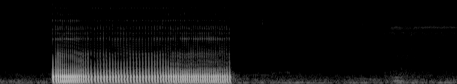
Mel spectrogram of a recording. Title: Relaxing sweet sounds of a snoring English bulldog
